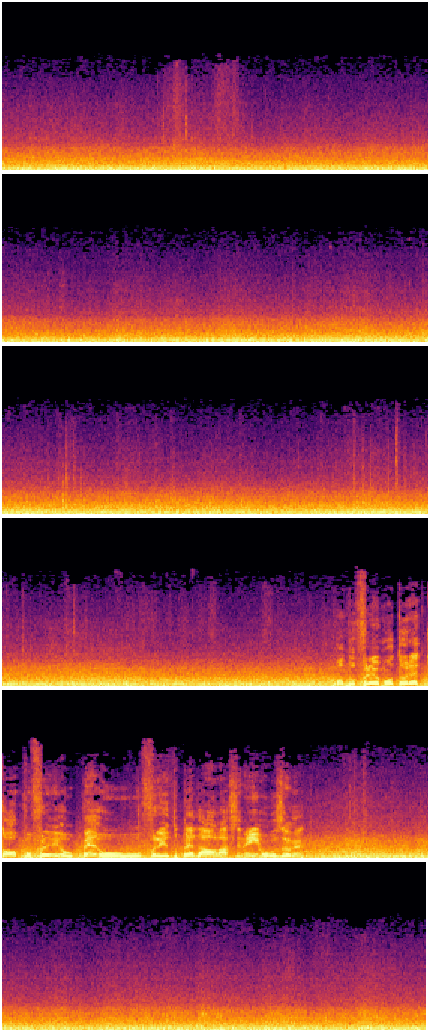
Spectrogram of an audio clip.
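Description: A lorry engine hums steadily with road noise from inside the cab.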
